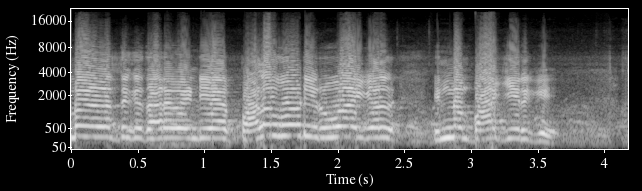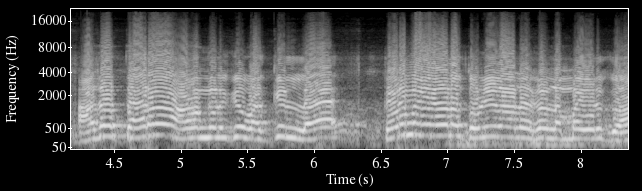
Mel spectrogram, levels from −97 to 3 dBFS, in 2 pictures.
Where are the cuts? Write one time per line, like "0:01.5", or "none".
0:06.3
